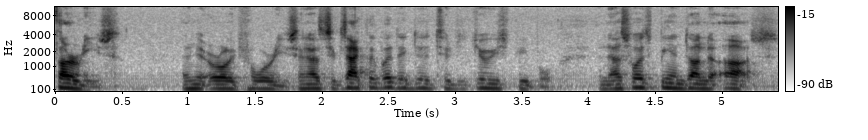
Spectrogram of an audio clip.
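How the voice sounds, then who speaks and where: A man speaks at a very fast pace. He has a medium pitch and an American accent. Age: 60s. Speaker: resident speaking at public comment. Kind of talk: public comment at city meeting. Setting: city commission meeting room.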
